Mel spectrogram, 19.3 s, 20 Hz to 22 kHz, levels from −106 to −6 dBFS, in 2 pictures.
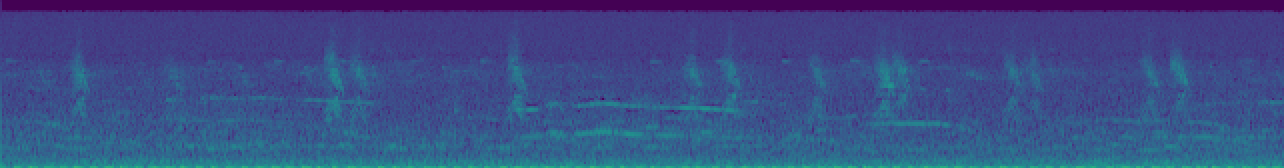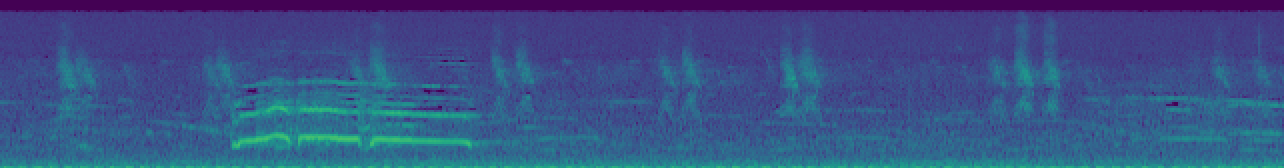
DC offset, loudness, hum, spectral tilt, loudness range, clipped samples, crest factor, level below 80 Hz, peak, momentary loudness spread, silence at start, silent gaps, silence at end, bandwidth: under 0.1%; -48 LUFS; none; -3.5 dB/octave; 13 LU; under 0.1%; 16 dB; -50 dBFS; -26 dBFS; 17 LU; 0 s; none; 0 s; 16.5 kHz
